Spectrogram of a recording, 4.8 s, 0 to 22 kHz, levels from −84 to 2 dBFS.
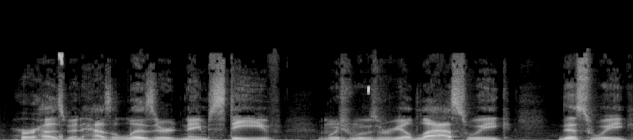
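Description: It's a speech clip with a dull, gurgly, granular edge the whole way through, likely MP2 compression starving the upper sub-bands of bits, which points to roughly 80 kbps. Then from 0.42 to 0.47 s, just before "has a lizard named", there's a short burst of DAB burbling, where a small scattering of bit errors slipped past error correction across five frames, putting brief blips into individual sub-bands.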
